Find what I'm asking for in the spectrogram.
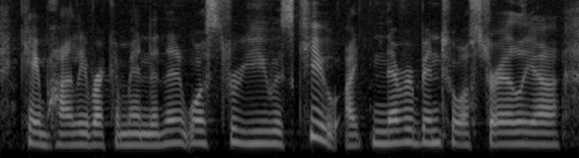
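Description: In a North American accent, a woman with a medium-pitched voice speaks with fairly even intonation. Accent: North American-sounding English. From Netherlands. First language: Dutch. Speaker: learning experience designer. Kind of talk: seminar lecture. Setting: lecture room with live audience. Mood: warm, friendly storytelling. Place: hall. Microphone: lapel.

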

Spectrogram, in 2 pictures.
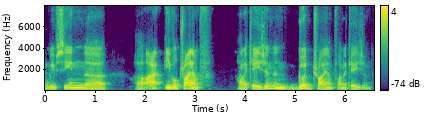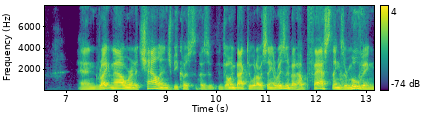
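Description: A man at a moderate pace with lively intonation. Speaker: politician guest. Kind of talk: interview answer. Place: home room. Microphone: video call.

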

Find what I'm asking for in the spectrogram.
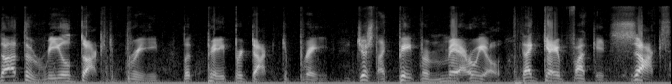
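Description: A strained, put-on character voice at a fairly slow pace, with clear background noise. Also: man. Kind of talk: mock news broadcast. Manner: pompous, rambling.

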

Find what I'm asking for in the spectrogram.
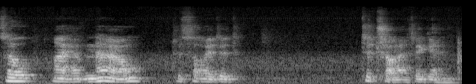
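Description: A man's very slow speech with ordinary pitch variation, audible room echo, and light background noise. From England, Suffolk. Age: 60s. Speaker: amateur organist. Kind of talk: casual talk to camera. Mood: modest, reflective. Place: home room.

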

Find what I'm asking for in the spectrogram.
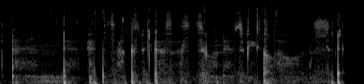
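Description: A woman is whispering. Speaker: ASMR creator. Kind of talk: ASMR whisper ramble. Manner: whispered. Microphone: studio mic.

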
